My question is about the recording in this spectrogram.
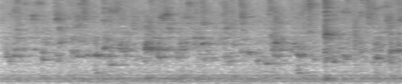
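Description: Liquid poured from a bottle into a glass bowl of raw cut potato strips soaking in water, trickling and dripping in small irregular splashes over a faint steady hum.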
